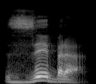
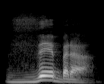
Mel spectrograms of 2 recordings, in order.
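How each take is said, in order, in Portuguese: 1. Começa com um som de z normal. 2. Começa com um z ceceado, parecido com th.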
